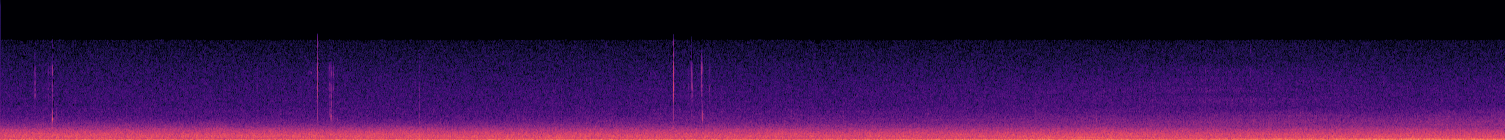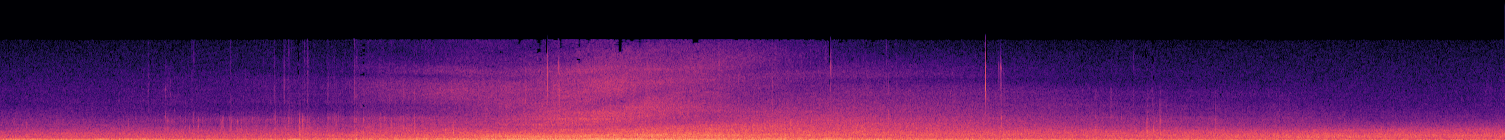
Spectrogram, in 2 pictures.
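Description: A car passing by on a nearby road. Its engine and road noise build from about a third of the way in, are loudest about two-thirds through, then fade away over a steady low rumble.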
